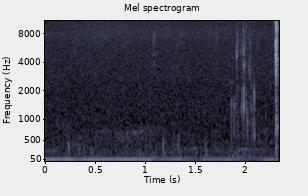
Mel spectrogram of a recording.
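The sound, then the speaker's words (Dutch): Someone takes a quick sip of a drink: soft wet mouth and swallowing noises near the end, then a small sharp click, over a low steady hum with no talking. “En ik moest toen denken, dan moet ik even een slok nemen.”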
